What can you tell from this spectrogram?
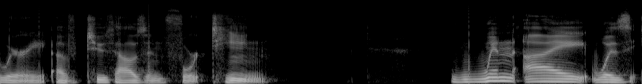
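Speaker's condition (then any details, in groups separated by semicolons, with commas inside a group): No condition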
